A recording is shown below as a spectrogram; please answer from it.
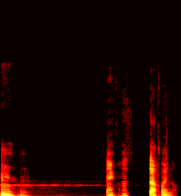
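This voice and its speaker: A woman's voice: mid-range voice, fairly quick, husky, no echo, muffled recording, faint music behind. Eager woman host explaining game lore. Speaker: VTuber host. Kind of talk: casual reaction chat.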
